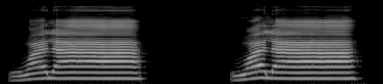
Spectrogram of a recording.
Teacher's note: عنہم العذاب، عنہم العذاب ولا ہم، واو پہ زبر، لام پہ زبر اور ساتھ میں الف، یہ الف مدہ ہو گیا. لام کی آواز کو ہم کھینچیں گے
